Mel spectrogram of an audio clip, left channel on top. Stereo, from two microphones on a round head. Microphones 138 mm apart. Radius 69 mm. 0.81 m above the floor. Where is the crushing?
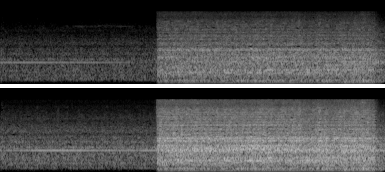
35° right (ahead or behind), 0.6 m.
